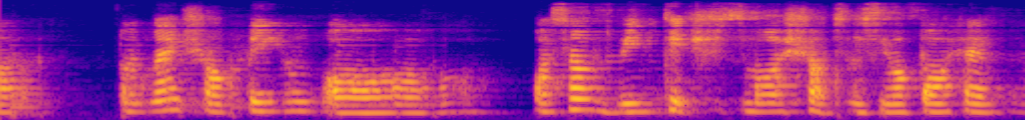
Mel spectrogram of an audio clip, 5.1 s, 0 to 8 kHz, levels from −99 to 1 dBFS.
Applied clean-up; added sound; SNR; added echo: neural mask model DeepFilterNet 3.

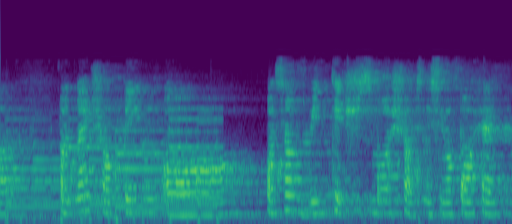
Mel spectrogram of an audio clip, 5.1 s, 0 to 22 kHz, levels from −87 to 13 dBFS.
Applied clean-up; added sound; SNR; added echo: none; Electric guitar; 7 dB; reverberation time 1.8 s.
